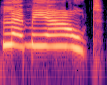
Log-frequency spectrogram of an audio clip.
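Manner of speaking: a high, loud cry to be freed; tiny shout. Acted. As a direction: Let me out! yelled high and loud. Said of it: "shouted Tom's teeny tiny voice".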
